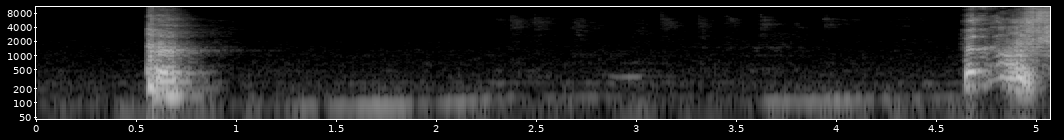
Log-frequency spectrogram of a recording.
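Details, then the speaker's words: Two short, harsh bursts of coughing and throat clearing separated by quiet breathing, from a sick person with a cold and a tickly throat, recorded while inducing sneezes. "I'm sorry about the coughing if you don't like it, but I have to. It tickles so bad."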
